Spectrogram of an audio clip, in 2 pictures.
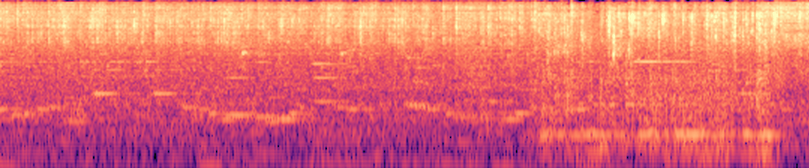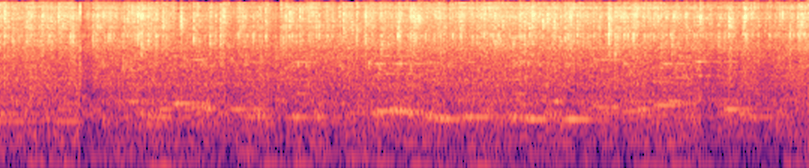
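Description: Kitchen tap running into a sink, the stream splashing louder for about two seconds midway as a cat pushes its head into it, over background music with a moving melody and steady bass.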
